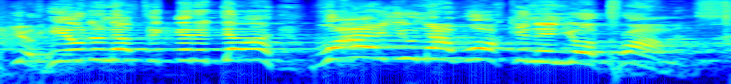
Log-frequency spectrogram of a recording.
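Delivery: loud, high, challenging sermon; full-force preaching. Acted. Preacher asking why they stall short of their promise, full-force preaching. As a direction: drive each line at the congregation.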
